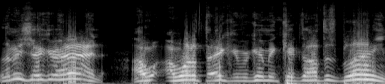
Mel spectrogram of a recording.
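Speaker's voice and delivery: shrill shout, very high and very loud. Imitating a man who got kicked off a plane, impression of the shake my hand guy. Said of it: "I did a great impression of that guy".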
